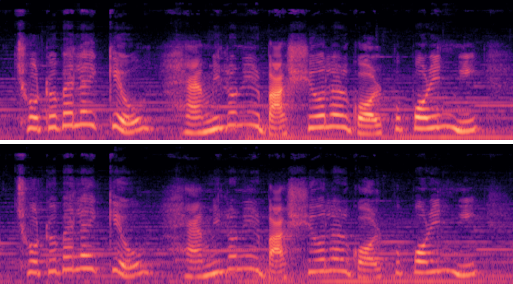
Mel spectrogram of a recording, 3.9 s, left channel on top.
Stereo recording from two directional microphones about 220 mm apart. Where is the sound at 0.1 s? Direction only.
15° left (ahead or behind).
